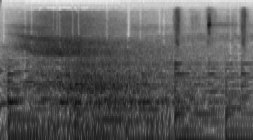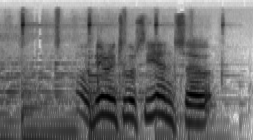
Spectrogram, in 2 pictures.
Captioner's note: air swooshing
